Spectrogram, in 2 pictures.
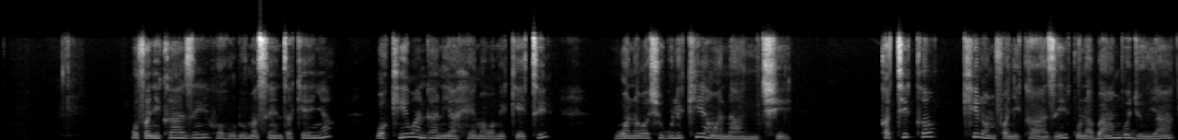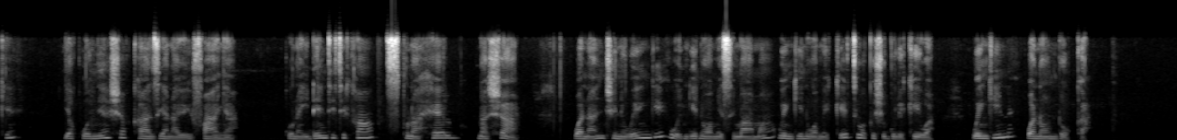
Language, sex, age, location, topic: Swahili, female, 36-49, Kisii, government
